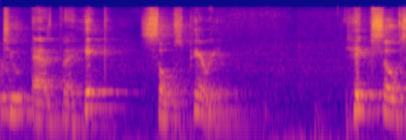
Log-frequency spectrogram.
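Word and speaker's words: Hyksos: as the hick period hios is spelled h y k s o s hios in the Greek means Shepherd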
